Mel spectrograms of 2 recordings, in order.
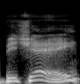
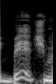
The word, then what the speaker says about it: Bitche: I was going to pronounce it Biche because it's B-I-T-C-H-E, but the E is silent. It's actually pronounced Bitche, I believe.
